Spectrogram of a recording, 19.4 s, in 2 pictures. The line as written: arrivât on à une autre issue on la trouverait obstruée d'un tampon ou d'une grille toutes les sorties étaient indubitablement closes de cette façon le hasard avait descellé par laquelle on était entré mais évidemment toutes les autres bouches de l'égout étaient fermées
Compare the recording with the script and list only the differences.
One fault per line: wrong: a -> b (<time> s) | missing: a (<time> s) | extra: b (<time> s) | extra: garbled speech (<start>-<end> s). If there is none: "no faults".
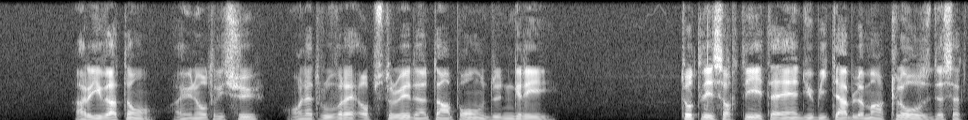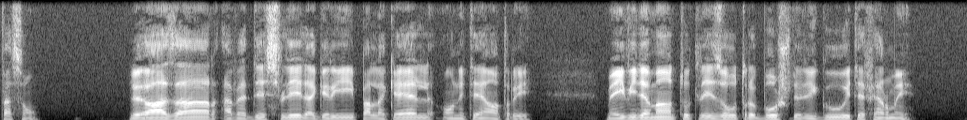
extra: la grille (12.7 s)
